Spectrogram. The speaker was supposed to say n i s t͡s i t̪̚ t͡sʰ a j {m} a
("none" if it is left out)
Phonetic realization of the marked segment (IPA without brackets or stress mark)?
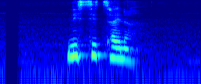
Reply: n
